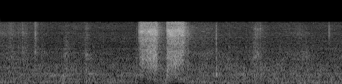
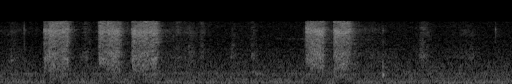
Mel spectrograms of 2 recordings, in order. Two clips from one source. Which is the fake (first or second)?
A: first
